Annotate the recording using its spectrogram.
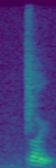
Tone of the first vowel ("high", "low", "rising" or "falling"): falling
